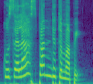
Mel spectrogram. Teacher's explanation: అంటే విసర్గ పైకి మనకి వినిపించకూడదు పక్కా అక్షరంలో కలిసిపోవాలి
